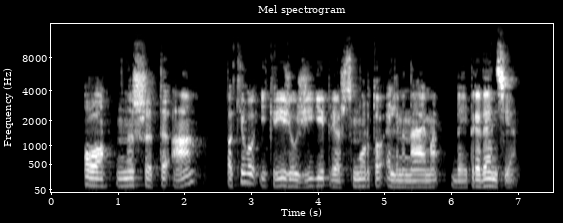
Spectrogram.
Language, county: Lithuanian, Tauragė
